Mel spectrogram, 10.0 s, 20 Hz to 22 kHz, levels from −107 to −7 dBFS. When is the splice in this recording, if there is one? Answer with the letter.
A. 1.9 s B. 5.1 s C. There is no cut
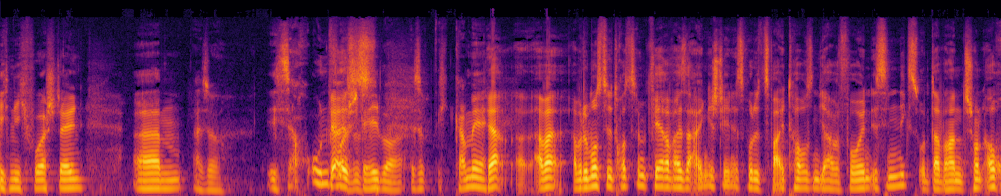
A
